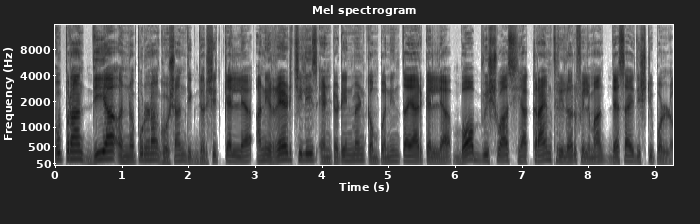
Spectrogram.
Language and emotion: Goan Konkani, neutral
